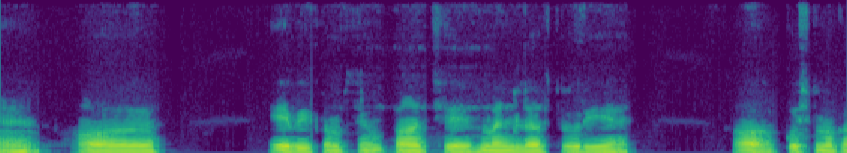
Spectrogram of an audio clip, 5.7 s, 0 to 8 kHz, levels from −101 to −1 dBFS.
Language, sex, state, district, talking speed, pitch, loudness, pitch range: Hindi, male, Uttar Pradesh, Etah, 160 wpm, 105 Hz, -19 LUFS, 100-110 Hz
